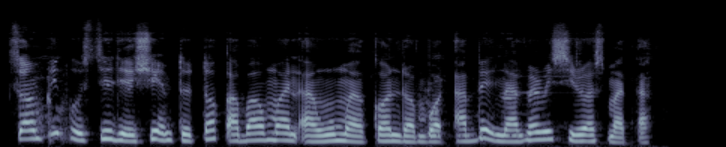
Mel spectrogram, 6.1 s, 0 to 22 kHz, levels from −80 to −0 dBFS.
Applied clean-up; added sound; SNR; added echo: neural mask model DeepFilterNet 3.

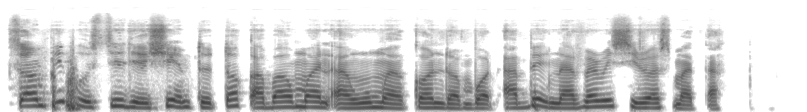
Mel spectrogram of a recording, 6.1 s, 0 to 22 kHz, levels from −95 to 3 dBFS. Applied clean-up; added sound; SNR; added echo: none; none; none; none.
